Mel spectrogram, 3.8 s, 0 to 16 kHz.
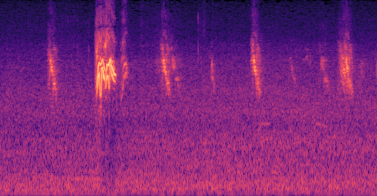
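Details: Eurasian tree sparrows, several birds including a youngster, recorded 27 June 2019: short high chirps spaced about half a second apart, one louder double note near the middle, over a quiet background.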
